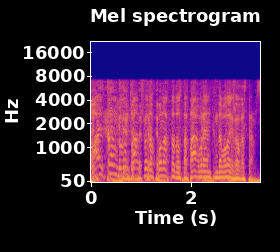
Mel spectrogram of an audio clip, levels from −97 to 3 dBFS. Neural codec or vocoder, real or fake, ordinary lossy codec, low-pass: none; real; none; 7.2 kHz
